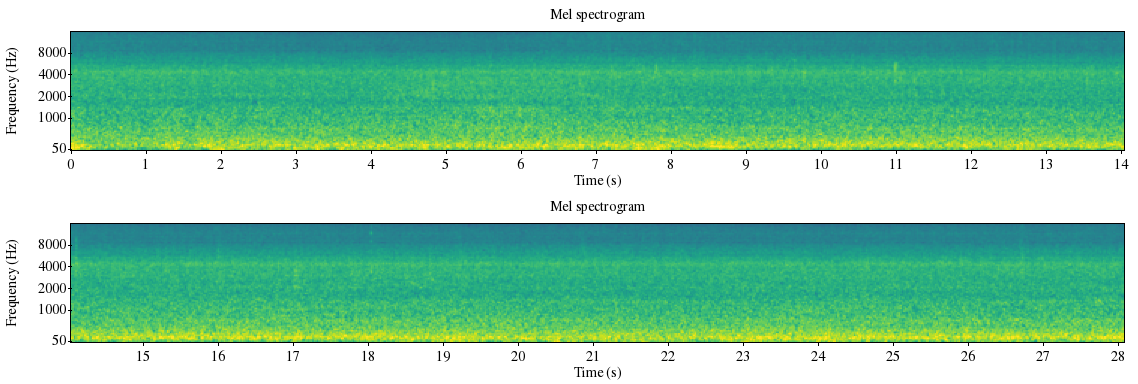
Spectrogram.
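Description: Heavy downpour pelting a wide paved surface already covered in standing water: a steady, dense hiss of rain that does not let up.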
